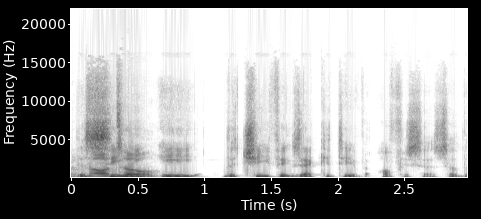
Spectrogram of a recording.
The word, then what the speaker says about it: CEO: We actually specifically mention or pronounce letter individually. – Each letter. That's right. – So we don't make it into a word. CEO. – Yeah. – You say CEO, which is more difficult because it's slower. You have to pronounce each letter.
